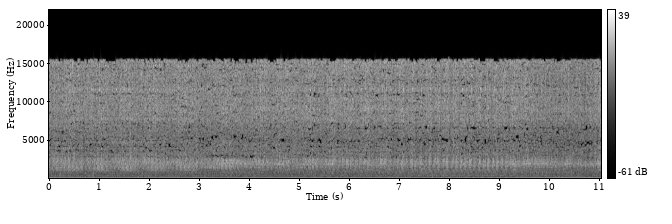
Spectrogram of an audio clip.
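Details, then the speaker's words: Toyota HiAce LH11 (1984) diesel with overheating complaint, just started cold, injection pump setting turned fully to maximum: idles too high and harsh with hard uneven clatter; high idle from misadjusted injection pump, to be returned to standard. "terlalu tinggi, terlalu tinggi. Oke, teman-teman, mesinnya sudah hidup, baru saja dinyalakan, tetapi suaranya terlalu kasar menurut saya, tetapi kita akan menghaluskannya nanti."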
